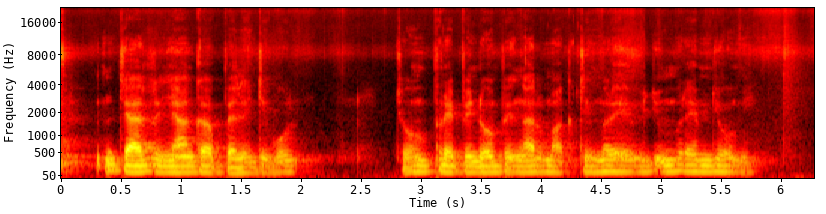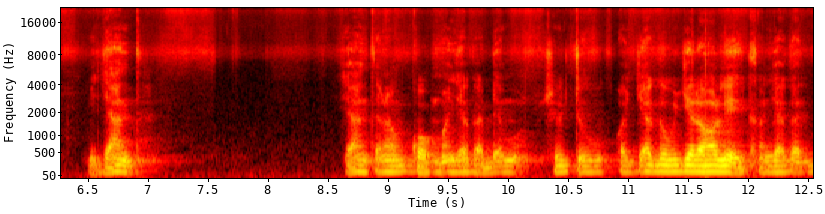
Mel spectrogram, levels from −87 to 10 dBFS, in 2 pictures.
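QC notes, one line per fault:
No faults heard in playback.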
